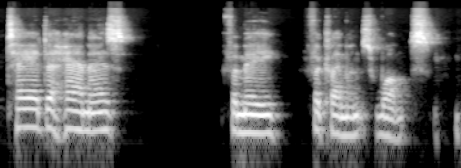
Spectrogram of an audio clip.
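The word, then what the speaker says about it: Hermès: We don't pronounce the H in France, but we do here. So this is an argument, right? So I'm not French, so I'm going to see a H and pronounce a H.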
